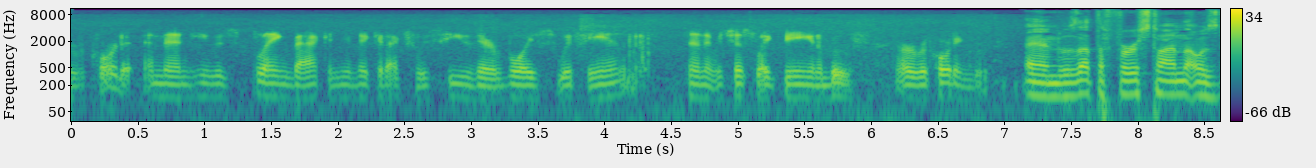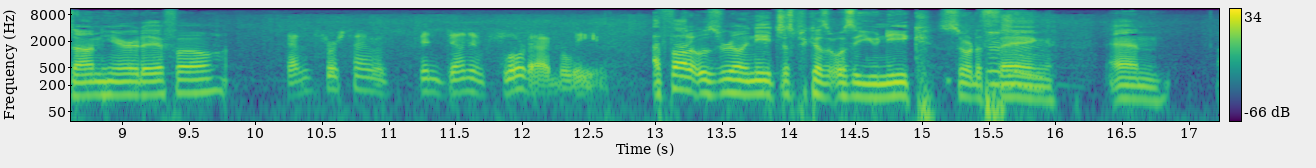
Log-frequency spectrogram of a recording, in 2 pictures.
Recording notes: With our special guest via telephone.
